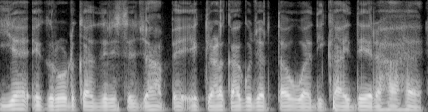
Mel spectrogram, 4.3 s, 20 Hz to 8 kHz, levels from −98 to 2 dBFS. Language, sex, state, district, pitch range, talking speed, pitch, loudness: Hindi, male, Jharkhand, Garhwa, 90-95 Hz, 210 wpm, 95 Hz, -15 LUFS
